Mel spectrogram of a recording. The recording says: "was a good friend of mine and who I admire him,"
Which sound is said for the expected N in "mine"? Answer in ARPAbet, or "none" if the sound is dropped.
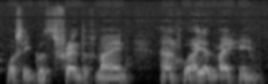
N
